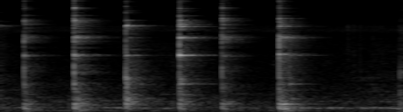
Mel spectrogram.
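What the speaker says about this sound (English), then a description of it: "Now I'll mix everything properly." Six evenly spaced clinks of a spoon striking a bowl while salt, chili powder and chaat masala are stirred together, sharp and bright, close and alone with no talking.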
